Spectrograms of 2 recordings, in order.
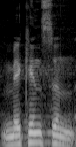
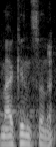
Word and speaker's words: Makinson: of john's name right it's makinson as it make as in bake not mackinson i mean i was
